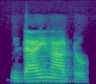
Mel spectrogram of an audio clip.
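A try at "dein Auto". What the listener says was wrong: ऑटो नहीं है बेटा, आउटो, आउ पढ़ना है, आउ, भाऊ, आउटो, जैसे उसमें भाऊ बोलते हैं मराठी में, भाई को, बड़े को भाऊ, तो आउ ऐसे याद कर लो, ताऊ, अरे ये वर्ड तो है ना हमारे पास यार, ताऊ, वो गाना था ताऊ हट जा।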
